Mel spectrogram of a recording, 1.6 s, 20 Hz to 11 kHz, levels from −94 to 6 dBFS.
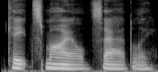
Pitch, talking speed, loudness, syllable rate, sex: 135 Hz, 115 wpm, -21 LUFS, 3.5 syllables/s, female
